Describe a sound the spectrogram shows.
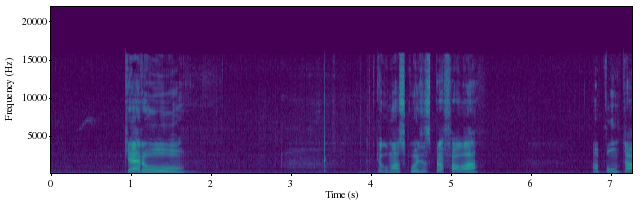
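A man speaks close to a helmet microphone with animation.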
